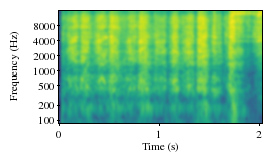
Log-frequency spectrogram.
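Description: Sound effect of a small saw cutting through a handcuff chain: rapid, evenly repeated rasping strokes that start abruptly and stop just before the end.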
